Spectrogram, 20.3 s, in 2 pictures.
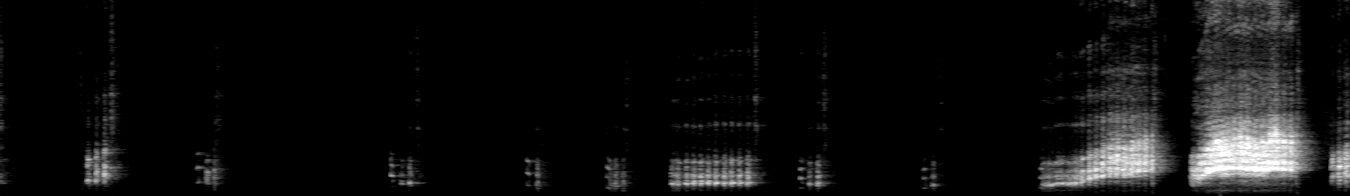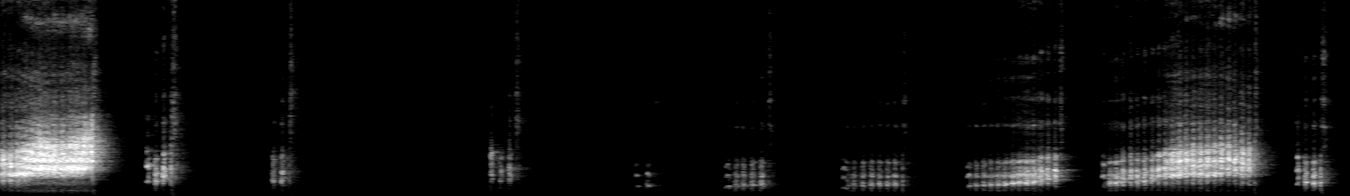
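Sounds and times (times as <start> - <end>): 
monkey chattering angrily with screeches and squeaks: 7.8 - 11.4, 15.6 - 20.1.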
